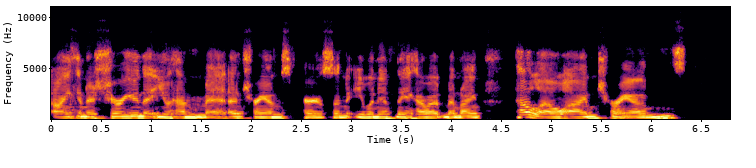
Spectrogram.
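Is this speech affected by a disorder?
Yes: cleft palate; congenital cleft palate, present from birth; voice pretty nasal, altered vocal tonality, sometimes monotone quality, lowering pitch does not help.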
